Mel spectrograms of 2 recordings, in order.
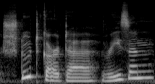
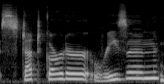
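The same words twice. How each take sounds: First: The name is said without an American accent. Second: The name is said with an American accent.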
